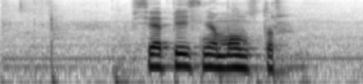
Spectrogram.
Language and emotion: Russian, neutral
